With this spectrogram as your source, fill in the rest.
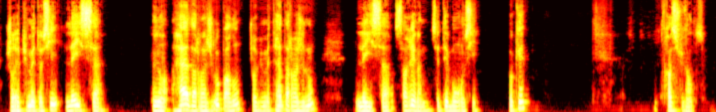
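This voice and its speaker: Dry, mellow-voiced man teaching grammar. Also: mid-range voice, dry recording. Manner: explanatory, repeats and corrects himself. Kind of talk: recorded lesson correcting exercises.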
